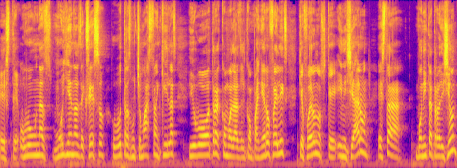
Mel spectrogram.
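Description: A man talks at a high pitch. His pace is moderate and his intonation fairly even. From Mexico, Tampico area. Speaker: podcast host. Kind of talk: casual chat.

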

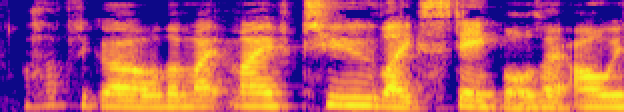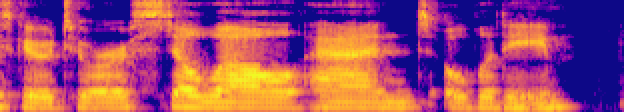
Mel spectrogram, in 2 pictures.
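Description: In an Atlantic Canadian accent, a woman talks at a fairly slow pace with a very deep, low pitch, big swings in loudness and hardly any pauses. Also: fairly even intonation. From Nova Scotia, Halifax. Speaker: digital marketer. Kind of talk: casual chat.

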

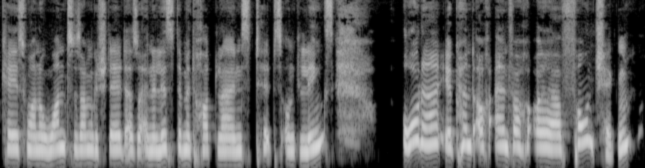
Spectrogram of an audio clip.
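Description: The sound is dry and close, without any echo. Delivery comes at a moderate pace with lively intonation. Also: woman. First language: not German (speaking German). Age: 40. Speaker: podcast host. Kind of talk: casual chat.

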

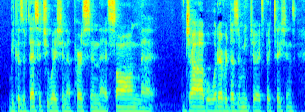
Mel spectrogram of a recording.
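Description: The man's fairly low voice is somewhat breathy and monotone, held at a very even loudness and a moderate pace. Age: 30s. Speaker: musician. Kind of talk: casual chat.

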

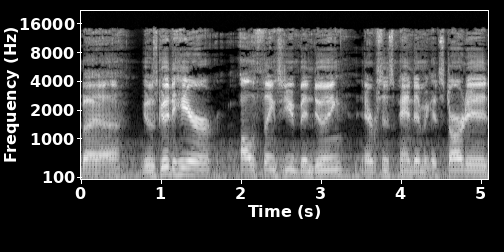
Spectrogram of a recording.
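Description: A man's medium-pitched voice comes through with noticeable noise in the background. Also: ordinary pitch variation, moderate pace. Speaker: caller.

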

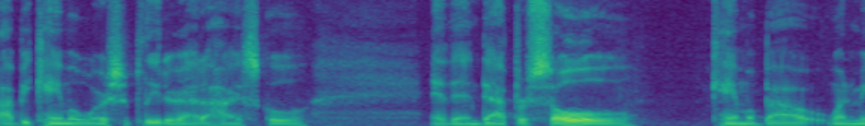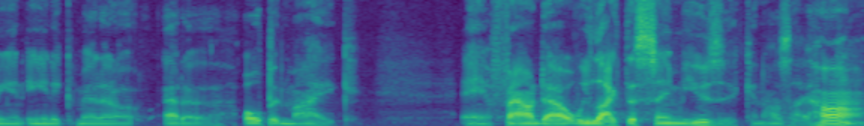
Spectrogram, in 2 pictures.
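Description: Heard on a very clean recording over a silent background, the speaker uses a Texan accent at a moderate pace. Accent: Texan American. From Texas Panhandle (Amarillo). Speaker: musician. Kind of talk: casual interview.

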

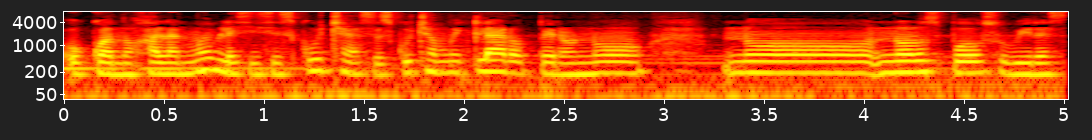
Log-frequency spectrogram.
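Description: This woman's voice sits at a fairly low pitch. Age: 20s. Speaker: podcaster. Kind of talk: casual storytelling.

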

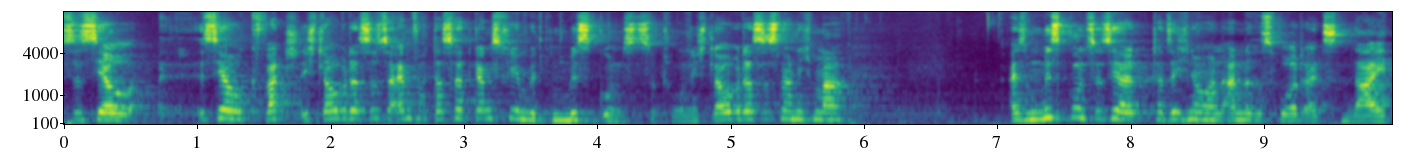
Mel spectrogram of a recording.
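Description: Against audible room echo and noticeable background noise, a woman speaks at a fairly high pitch. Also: ordinary pitch variation, moderate pace. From Germany, near Kassel (northern Hesse). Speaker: outpatient care worker. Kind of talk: casual chat.

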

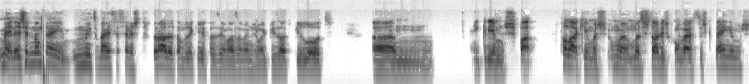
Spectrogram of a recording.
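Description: Fairly high-pitched man at a moderate pace, with ordinary pitch variation and big swings in loudness. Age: young. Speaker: podcast host. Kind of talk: casual chat. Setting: home recording at desk.

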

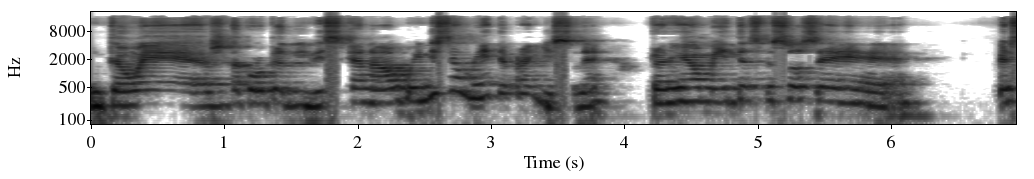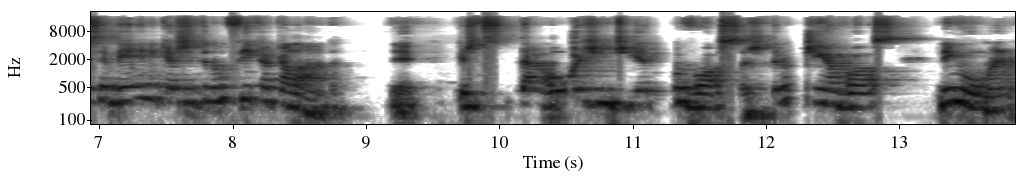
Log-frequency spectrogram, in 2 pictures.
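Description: A plain, everyday voice from a woman, fairly high in pitch, with ordinary pitch variation at a moderate pace. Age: 50s. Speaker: lawyer and public servant. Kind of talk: interview testimony. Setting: remote call (hybrid format).

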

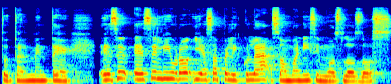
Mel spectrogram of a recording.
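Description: A woman speaks with an ordinary speaking voice at a fairly high pitch and a fairly slow pace. Her loudness stays very even, and her pitch varies in an ordinary way. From Mexico, small town. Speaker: podcast host. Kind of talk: casual chat.

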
